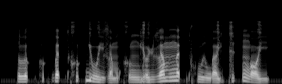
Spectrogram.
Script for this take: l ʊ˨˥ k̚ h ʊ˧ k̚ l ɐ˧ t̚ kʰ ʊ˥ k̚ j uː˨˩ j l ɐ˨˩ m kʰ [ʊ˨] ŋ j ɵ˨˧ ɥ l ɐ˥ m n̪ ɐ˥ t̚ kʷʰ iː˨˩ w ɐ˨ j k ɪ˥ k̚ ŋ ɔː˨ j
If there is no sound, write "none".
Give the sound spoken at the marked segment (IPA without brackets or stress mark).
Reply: ʊ˨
